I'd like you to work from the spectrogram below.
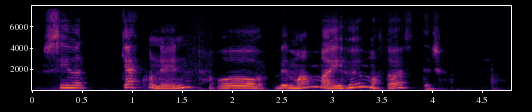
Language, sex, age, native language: Icelandic, female, 60-69, Icelandic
